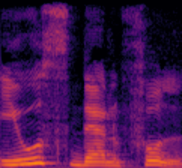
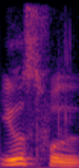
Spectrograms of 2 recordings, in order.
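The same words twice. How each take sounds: First: ইউজ and ফুল said slowly as separate parts, joined by "then"; ইউজ then ফুল, each part drawn out for learners; broken into syllables. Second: Said in the usual way. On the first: Shown as a demonstration. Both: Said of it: "আমি ভাঙ্গি".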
